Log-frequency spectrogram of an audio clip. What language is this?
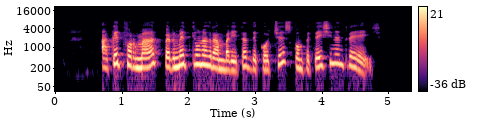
Catalan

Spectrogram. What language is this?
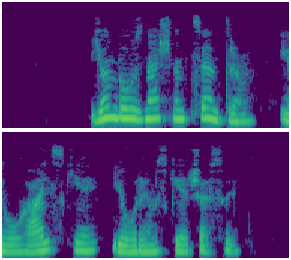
Belarusian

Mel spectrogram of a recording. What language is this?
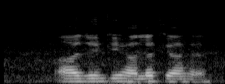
Urdu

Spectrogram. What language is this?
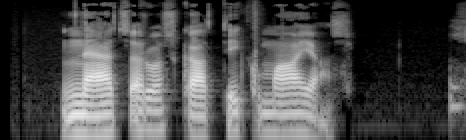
Latvian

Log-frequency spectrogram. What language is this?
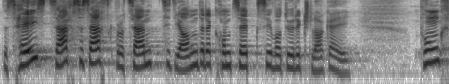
Swiss German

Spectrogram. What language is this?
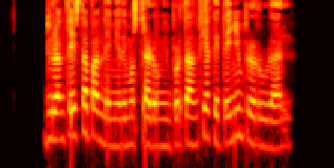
Galician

